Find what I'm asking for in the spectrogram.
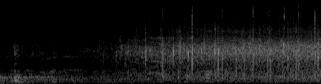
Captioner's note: applause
